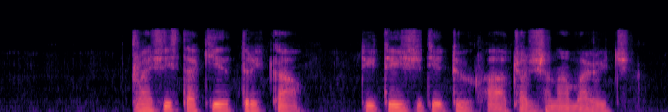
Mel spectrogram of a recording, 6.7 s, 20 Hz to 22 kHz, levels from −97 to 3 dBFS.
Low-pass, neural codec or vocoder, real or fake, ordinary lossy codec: 7.2 kHz; codec, 16 kHz, 4.8 kbps, FACodec; fake; AAC, 32 kbps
